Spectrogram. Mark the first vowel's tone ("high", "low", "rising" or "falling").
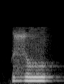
high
